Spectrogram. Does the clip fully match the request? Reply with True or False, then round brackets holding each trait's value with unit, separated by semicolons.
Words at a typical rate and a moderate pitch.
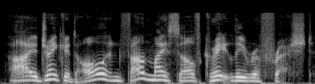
True (170 wpm; 175 Hz)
